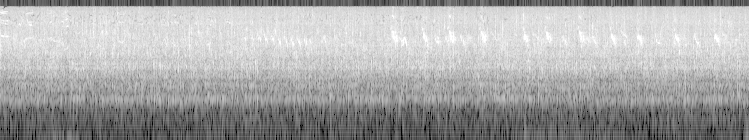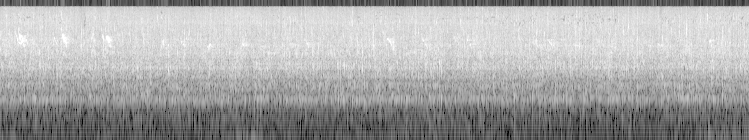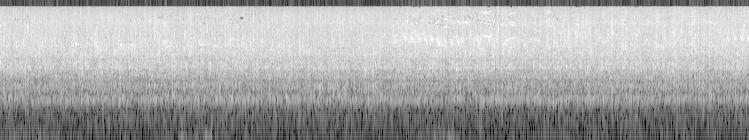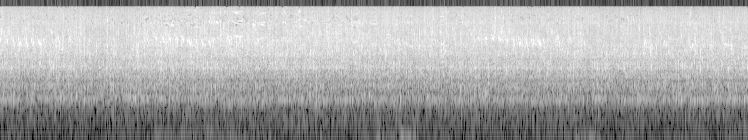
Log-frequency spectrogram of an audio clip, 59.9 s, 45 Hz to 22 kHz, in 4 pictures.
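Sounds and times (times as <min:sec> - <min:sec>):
stream water trickling: 0:00.0 - 0:59.9.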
